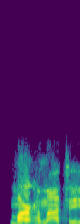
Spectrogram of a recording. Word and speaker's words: Marhamati: Marhamati. It's pretty phonetic.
